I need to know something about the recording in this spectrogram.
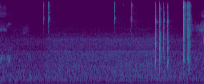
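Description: Computer keyboard and mouse clicks: a few single clicks spaced apart, then a quick run of keystrokes near the end.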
